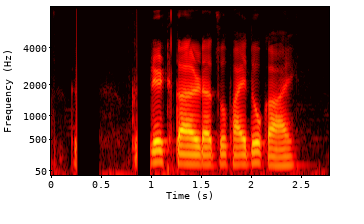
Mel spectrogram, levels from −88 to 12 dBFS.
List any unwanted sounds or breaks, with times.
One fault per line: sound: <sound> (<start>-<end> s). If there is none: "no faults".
sound: dropout (0.9-1.0 s)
